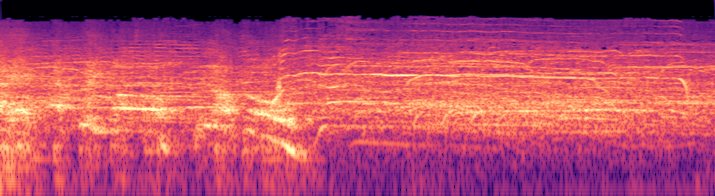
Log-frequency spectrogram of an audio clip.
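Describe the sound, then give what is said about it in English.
A large, predominantly Latino wrestling arena crowd jeers and shouts at wrestler El Gringo Loco, who taunts them by throwing out tortillas; many voices overlap into a loud, dense roar that holds steady, with sharp whoops and drawn-out yells rising above the din. “Entering the arena in Stars and Stripes spandex, he taunts the predominantly Latino crowd by throwing out tortillas, only to have them thrown back at him.”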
